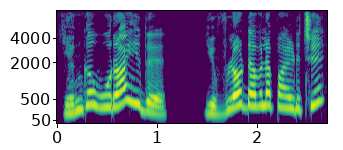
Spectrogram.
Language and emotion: Tamil, surprised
